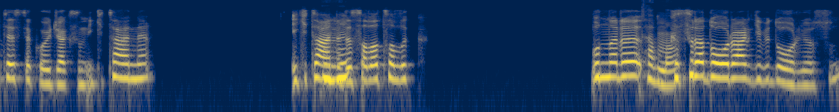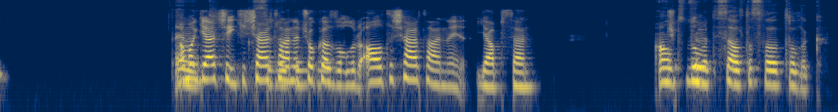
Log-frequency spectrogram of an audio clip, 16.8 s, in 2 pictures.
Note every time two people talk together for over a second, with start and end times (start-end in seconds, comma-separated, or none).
10.2-11.8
